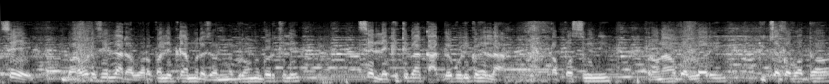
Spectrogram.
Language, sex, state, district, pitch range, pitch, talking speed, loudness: Odia, male, Odisha, Malkangiri, 145-160 Hz, 150 Hz, 115 wpm, -9 LUFS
